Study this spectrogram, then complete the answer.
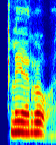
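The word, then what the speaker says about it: Clairaut: Claro, silent T daw ni.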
